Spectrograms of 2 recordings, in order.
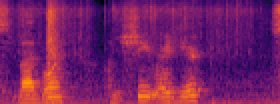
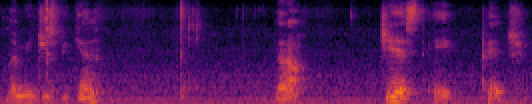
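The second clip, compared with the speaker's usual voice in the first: quiet; 4 semitones lower, 13 dB quieter than usual. Real, not acted. Quiet lead-in.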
